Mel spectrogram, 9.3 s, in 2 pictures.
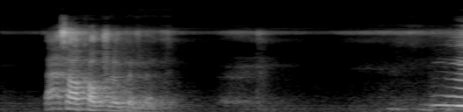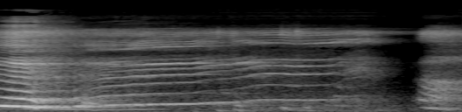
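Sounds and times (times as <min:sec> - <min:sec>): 
speech: 0:00.4 - 0:01.8, 0:04.3 - 0:05.5
exaggerated jaw-cracking yawn: 0:03.9 - 0:09.2.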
